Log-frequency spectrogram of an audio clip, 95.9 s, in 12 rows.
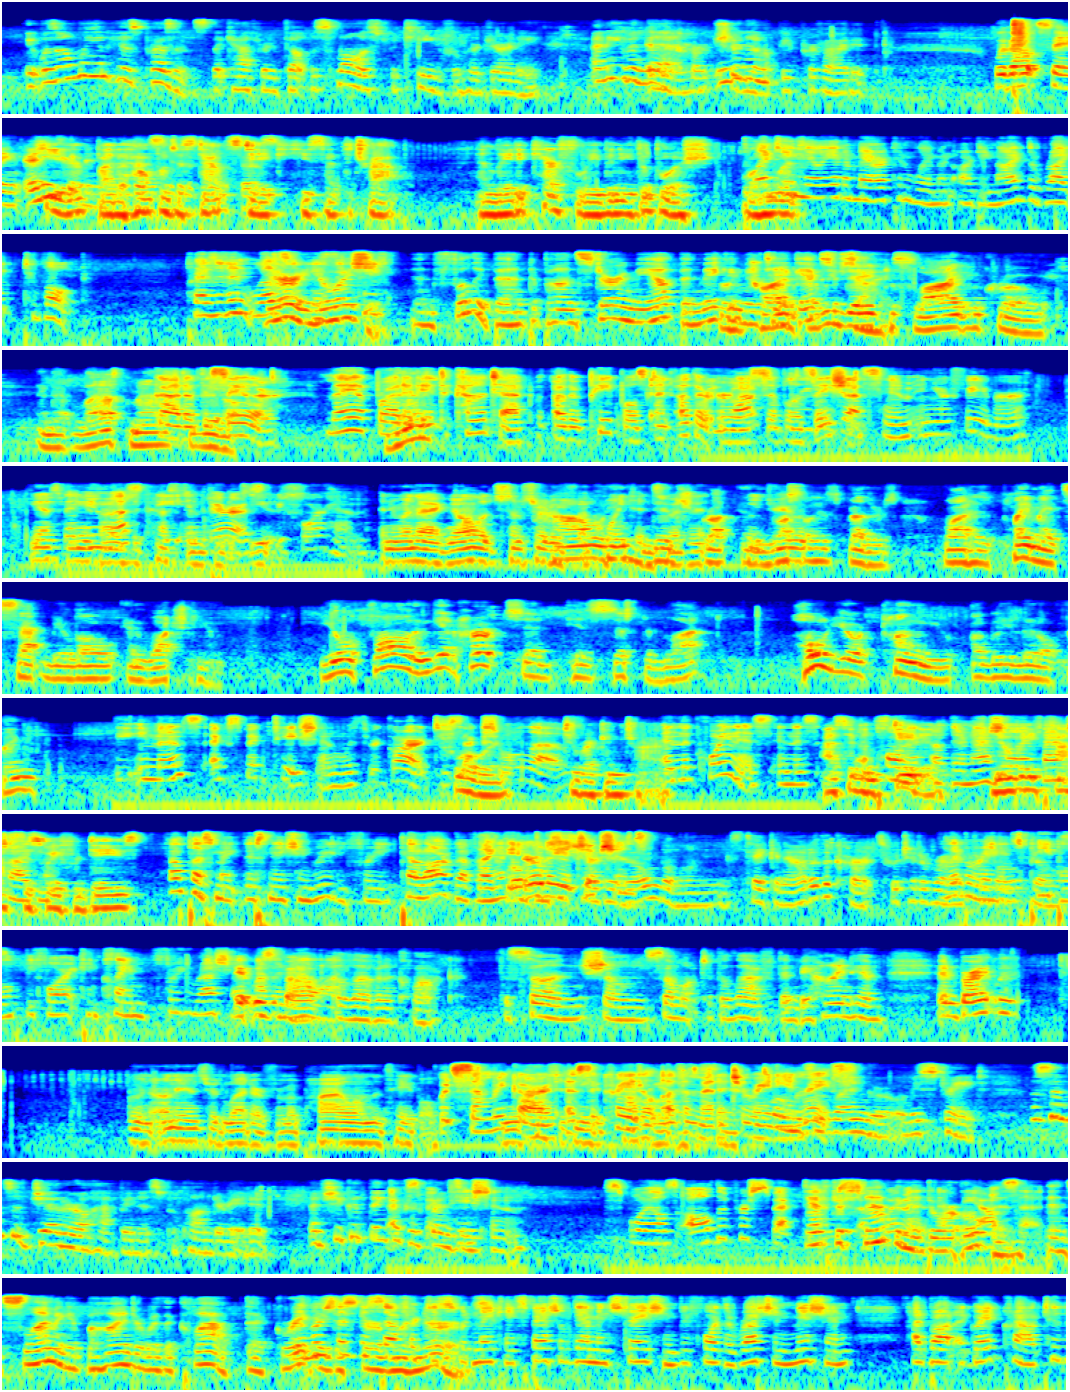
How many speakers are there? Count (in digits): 9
